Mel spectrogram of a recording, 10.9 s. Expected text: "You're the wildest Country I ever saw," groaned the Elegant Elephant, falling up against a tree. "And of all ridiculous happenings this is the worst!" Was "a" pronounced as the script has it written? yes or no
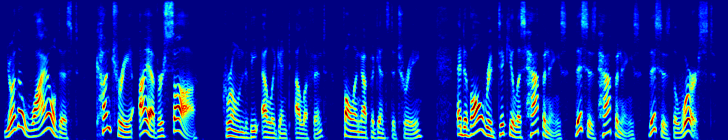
yes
